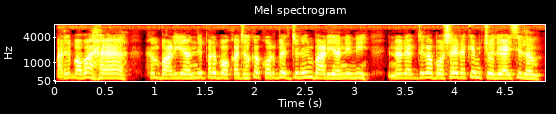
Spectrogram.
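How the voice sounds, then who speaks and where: A woman's voice: medium pitch, flat delivery, very fast, natural voice. A woman voicing a sheepish older man in a comic cartoon, nervous and evasive in manner. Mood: flustered. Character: flustered, sheepish older neighbour man avoiding blame.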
